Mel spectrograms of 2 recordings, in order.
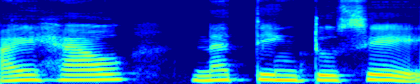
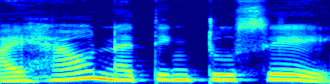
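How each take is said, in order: First: Teacher chunking the sentence for learners; split in two chunks. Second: Said slowly as one phrase; teacher saying the whole sentence slowly; slow model sentence. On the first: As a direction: pause after "I have" before "nothing to say.". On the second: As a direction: read "I have nothing to say." slowly in one go. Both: Shown as a demonstration. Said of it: "దీన్ని ఇంగ్లీష్లో ఏమనాలి?".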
